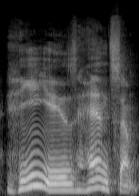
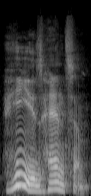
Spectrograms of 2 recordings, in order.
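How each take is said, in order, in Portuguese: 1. A frase é falada devagar. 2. A frase é falada mais rápido.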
